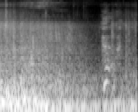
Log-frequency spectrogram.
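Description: Confringo fire spell from the game Hogwarts Legacy: a low, rumbling blast with booming impacts, followed by a brief lull and a second burst of the explosion, set against game ambience.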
